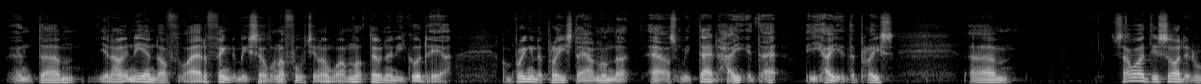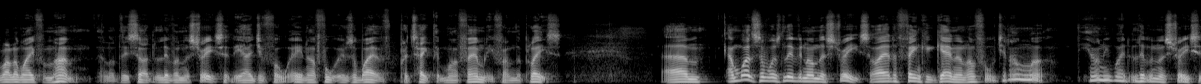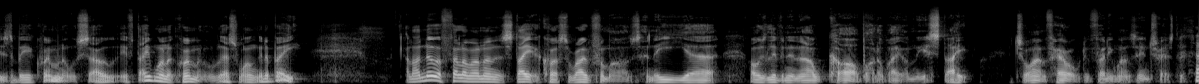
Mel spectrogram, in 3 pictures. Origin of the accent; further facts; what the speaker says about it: London, United Kingdom; moved away; I was born in London. My parents were Irish immigrants from Dublin.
